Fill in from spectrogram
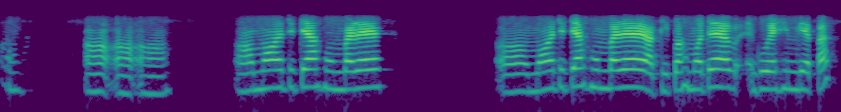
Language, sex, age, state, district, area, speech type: Assamese, female, 18-30, Assam, Golaghat, urban, conversation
